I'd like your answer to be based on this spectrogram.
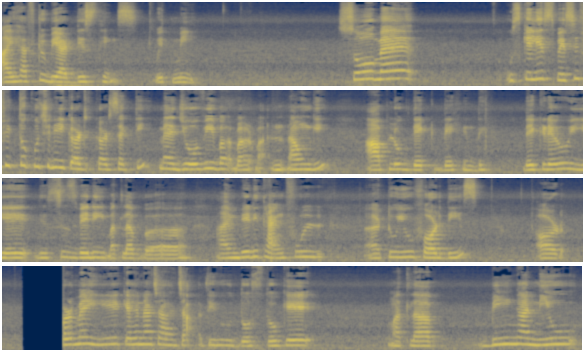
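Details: Woman speaking Hindi who has stammered since childhood, intermittently, worse when tense or angry; stammering.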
